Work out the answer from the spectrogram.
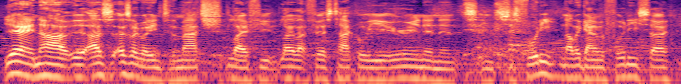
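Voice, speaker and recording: A man's voice: medium pitch, steady tone, a little fast. A young Australian man, a footballer in a post-match interview, talking hesitantly with many fillers and restarts into a handheld mic. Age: young adult. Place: team rooms by a sponsor wall, crowd noise behind. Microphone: handheld microphone held by interviewer. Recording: crowd noise behind.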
